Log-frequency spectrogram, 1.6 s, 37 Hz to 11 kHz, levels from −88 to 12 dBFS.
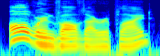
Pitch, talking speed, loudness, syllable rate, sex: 130 Hz, 190 wpm, -17 LUFS, 6.7 syllables/s, male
